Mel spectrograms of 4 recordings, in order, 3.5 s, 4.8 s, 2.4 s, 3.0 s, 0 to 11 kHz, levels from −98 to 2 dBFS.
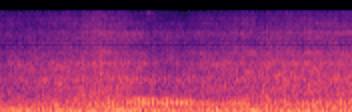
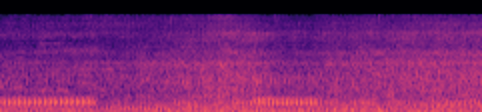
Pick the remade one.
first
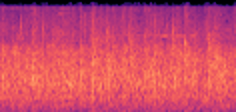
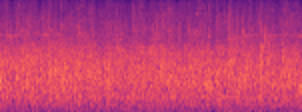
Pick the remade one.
second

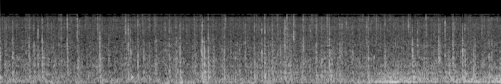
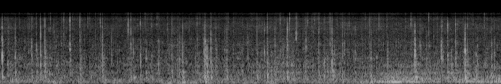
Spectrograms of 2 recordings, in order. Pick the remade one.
second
